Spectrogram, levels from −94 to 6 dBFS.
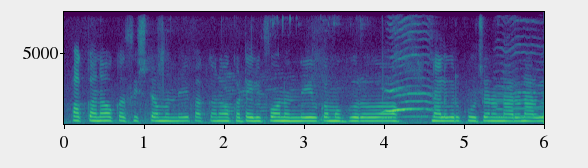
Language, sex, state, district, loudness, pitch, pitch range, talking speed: Telugu, female, Andhra Pradesh, Guntur, -24 LUFS, 255 Hz, 250-265 Hz, 130 wpm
